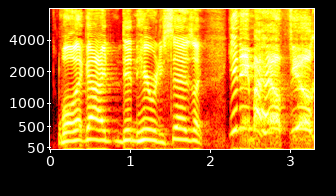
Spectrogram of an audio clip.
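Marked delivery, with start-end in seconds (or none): 2.3-3.3 shrill, very high yelling. Retelling how a super fan kept yelling at a wrestler: imitating someone yelling. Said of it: "'Cause he kept yelling it".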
